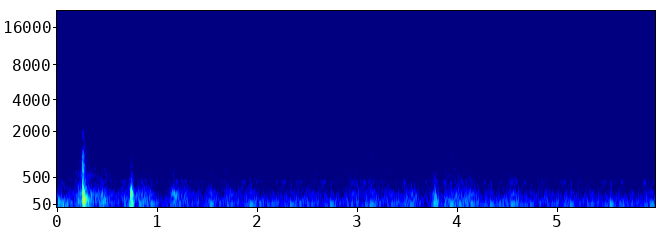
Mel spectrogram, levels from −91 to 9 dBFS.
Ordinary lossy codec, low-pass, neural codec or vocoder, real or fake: none; 5.4 kHz; codec, 16 kHz, 1.1 kbps, Voila-Tokenizer; fake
